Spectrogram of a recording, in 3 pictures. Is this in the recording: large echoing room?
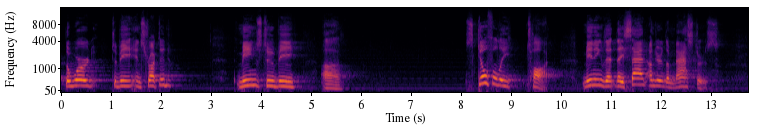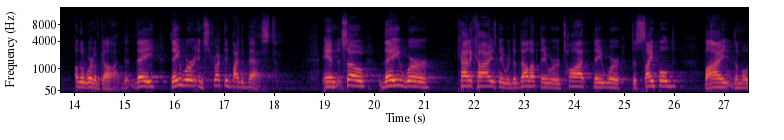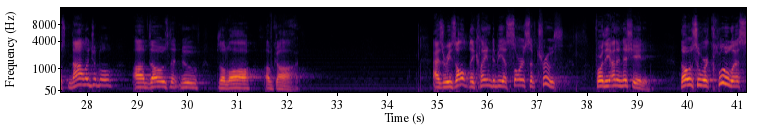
yes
